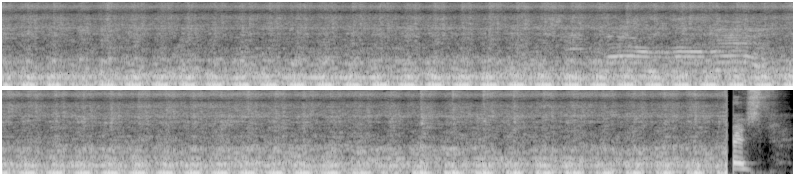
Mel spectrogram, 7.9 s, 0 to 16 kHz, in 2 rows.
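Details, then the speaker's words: John Deere 60 two-cylinder tractor, about 1956, cold start at 7°: even two-cylinder putt-putt with no misses or knocks; normal cold start. "7° today so she she fired up pretty good for it being that cold"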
